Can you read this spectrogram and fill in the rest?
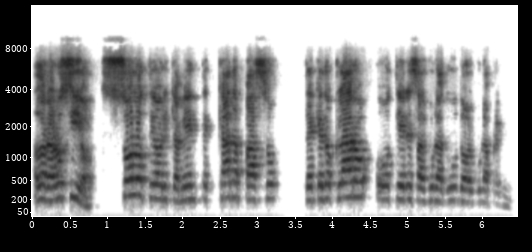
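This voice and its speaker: Over a muffled video call, a man teaches an Italian class, patiently fielding students' questions in an online Q&A and praising them again and again. His voice sits high and is fairly bright, with a steady tone and a moderate pace.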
